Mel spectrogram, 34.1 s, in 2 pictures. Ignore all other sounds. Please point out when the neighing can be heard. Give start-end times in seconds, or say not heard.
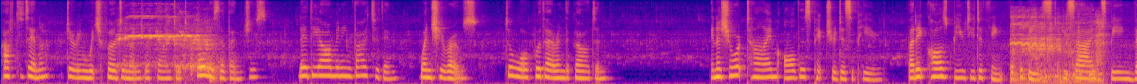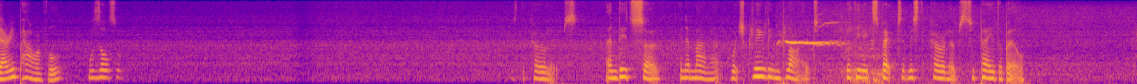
1.7-3.4, 15.1-16.6, 28.6-30.3.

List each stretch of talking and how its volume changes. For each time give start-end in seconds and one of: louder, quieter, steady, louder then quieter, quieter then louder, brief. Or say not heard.
0.0-9.1 steady
10.7-18.9 steady
24.8-32.5 steady.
